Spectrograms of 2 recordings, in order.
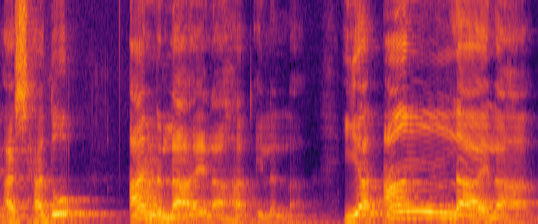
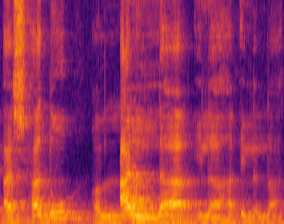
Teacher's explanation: کچھ لوگ کہتے ہیں اشہد ان لا الہ الا اللہ، یا ان لا الہ، ناک میں تھوڑا سا نون کو لے کر آتے ہیں، جبکہ یہاں پہ نون بالکل نہیں آئے گا، سیدھے اشہد اللہ الہ الا اللہ، چونکہ نون کی آواز کو نہیں لانا ہے سامنے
